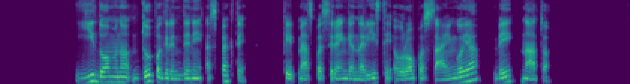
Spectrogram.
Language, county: Lithuanian, Tauragė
